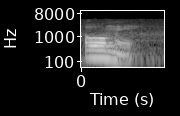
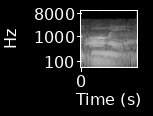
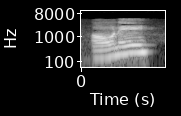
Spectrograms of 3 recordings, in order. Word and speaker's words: Omi: It's Omi. This is an email from Omi. And Oni? – Omi. – Oni means demon in Japanese, but right, yeah, okay, yeah. Continue. – No, he's phonetically wrote it. His name's spelled, I would have said Ami, A-M-I, but he says his name's pronounced Omi, so it's Omi.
